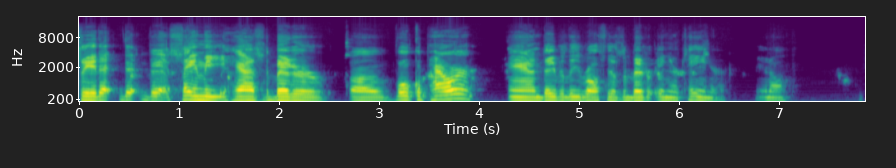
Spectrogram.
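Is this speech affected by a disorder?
Yes: cerebral palsy; cerebral palsy since birth, knee pain; age 41, knees hurting now, got medication from doctor.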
